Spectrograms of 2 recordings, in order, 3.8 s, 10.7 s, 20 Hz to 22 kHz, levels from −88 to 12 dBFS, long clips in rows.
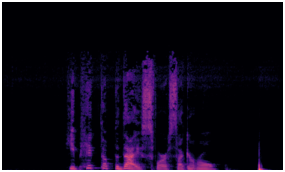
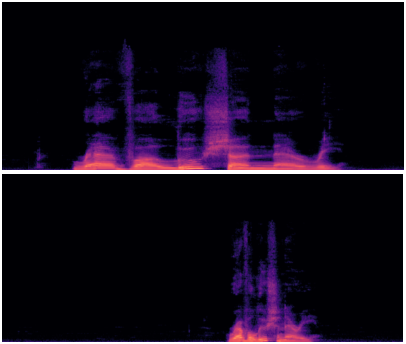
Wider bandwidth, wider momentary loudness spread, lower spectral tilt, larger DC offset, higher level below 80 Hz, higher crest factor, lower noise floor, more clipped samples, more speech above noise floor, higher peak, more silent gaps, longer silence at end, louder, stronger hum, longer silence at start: first, 16 kHz vs 14.5 kHz; about the same, 13 LU vs 12 LU; second, -5.5 dB/octave vs -7 dB/octave; neither; first, -44 dBFS vs -66 dBFS; first, 28 dB vs 20 dB; first, -76 dBFS vs -69 dBFS; neither; second, 41 dB vs 51 dB; second, -6 dBFS vs -2 dBFS; neither; second, 0.25 s vs 1.2 s; second, -33 LUFS vs -19 LUFS; neither; about the same, 0.9 s vs 0.95 s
